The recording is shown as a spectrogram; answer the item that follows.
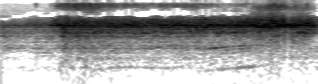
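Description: Car engine revving loudly as the vehicle drives off, a sustained strained roar with a steady whining tone that holds through to an abrupt end.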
